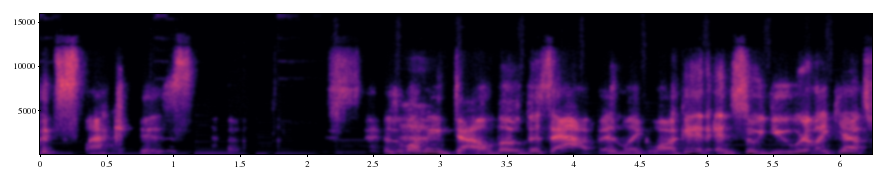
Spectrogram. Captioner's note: chuckles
